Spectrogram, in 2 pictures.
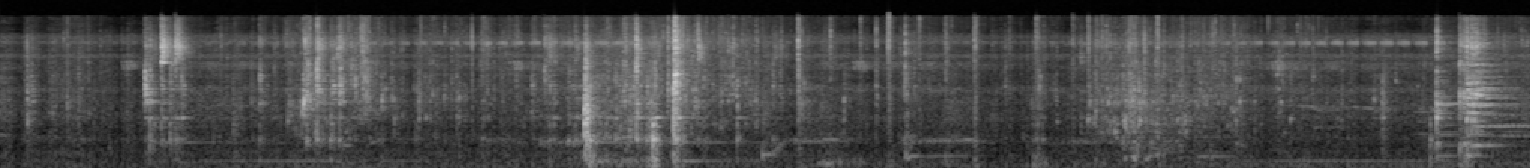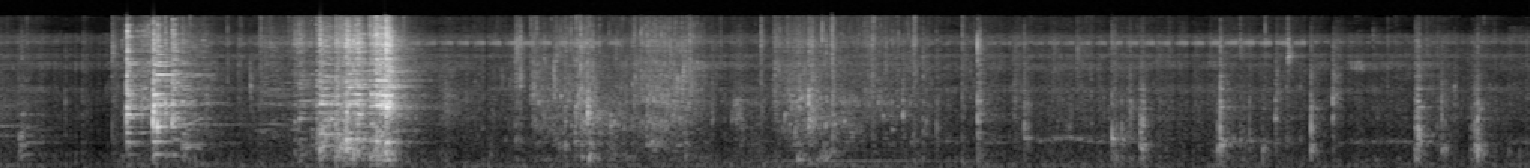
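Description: Small fish and water being shaken out of a mesh fish trap into a stainless steel bowl: irregular clinks, taps and splashes on the metal, with a louder flurry a little past halfway.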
